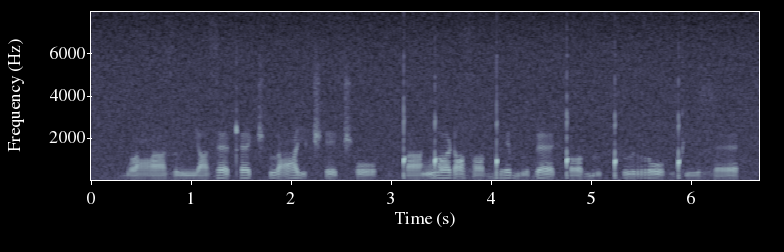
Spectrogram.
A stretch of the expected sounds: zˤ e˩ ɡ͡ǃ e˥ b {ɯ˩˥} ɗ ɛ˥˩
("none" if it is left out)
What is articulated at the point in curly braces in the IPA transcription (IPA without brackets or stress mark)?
ɯ˩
